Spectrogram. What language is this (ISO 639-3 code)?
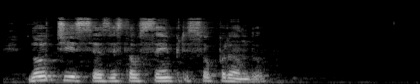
por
